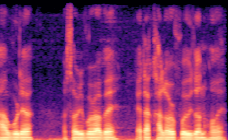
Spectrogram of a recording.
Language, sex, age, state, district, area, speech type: Assamese, male, 18-30, Assam, Dhemaji, rural, spontaneous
